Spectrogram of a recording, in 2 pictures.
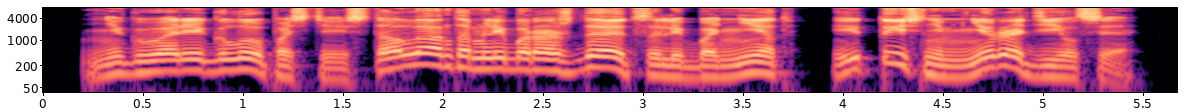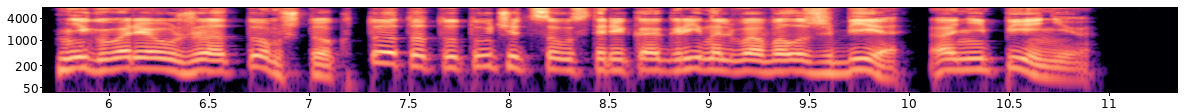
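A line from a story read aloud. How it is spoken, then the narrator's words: Chuckling. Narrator (Russian): хохотнул он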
